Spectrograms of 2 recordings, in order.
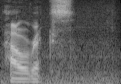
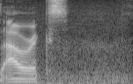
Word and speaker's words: Oryx: the original hive it's it's our it's actually pronounced our x all right because it's a r i o r a or x i mean it could be yeah the closest pronunciation is our x um and actually haniqua the mystery of crota's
